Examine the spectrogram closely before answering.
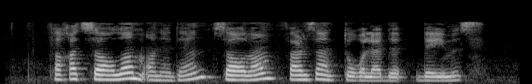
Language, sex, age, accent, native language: Uzbek, female, 19-29, Toshkent shahri, Uzbek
